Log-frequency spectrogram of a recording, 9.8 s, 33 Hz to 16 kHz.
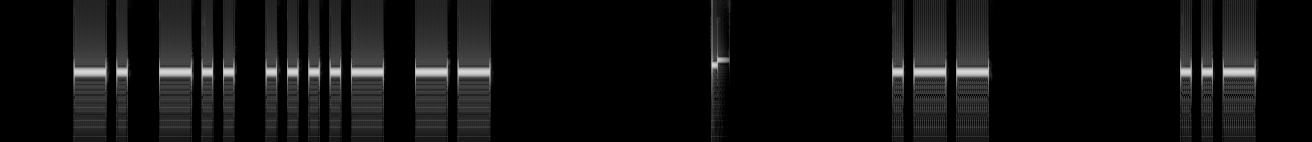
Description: Morse code, heard as a keyed tone, about 15 wpm, spaced as for 10 wpm, 700 Hz. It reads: ND4M WU
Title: USA Call Signs - 4 Characters - 6x Character Spacing - 15wpm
